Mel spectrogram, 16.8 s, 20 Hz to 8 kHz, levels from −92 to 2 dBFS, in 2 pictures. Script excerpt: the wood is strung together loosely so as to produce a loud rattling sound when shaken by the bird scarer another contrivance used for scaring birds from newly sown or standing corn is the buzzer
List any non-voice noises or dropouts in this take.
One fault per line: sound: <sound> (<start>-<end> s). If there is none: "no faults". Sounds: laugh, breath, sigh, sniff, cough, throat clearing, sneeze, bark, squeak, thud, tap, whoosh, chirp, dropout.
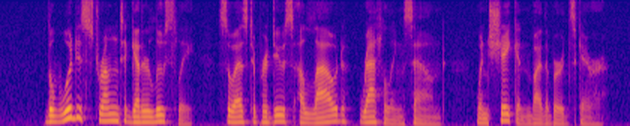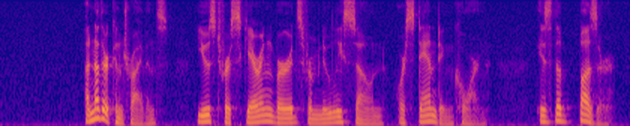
no faults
